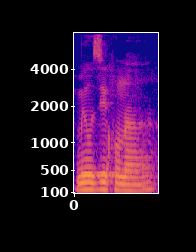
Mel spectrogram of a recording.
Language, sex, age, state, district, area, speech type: Assamese, male, 18-30, Assam, Dhemaji, rural, spontaneous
